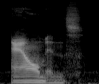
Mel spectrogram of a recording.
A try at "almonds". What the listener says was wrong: Almond. Almond. Almond. Almond. You're not pronouncing the L enough. All. all. All. Mund. Almond.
